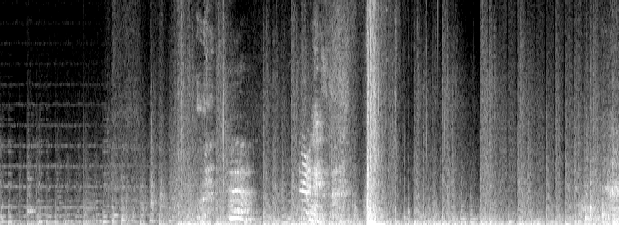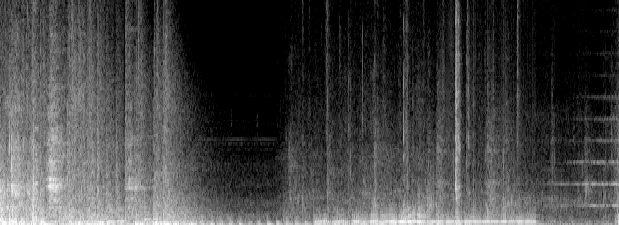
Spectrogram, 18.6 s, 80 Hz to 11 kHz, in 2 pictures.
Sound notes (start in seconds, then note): 2.0 man gasps; 4.4 Kat grunts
